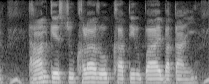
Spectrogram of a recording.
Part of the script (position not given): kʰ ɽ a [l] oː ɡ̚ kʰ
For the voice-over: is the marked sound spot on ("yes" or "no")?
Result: no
